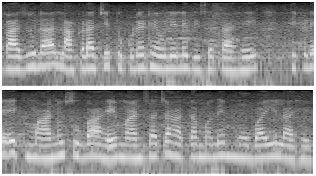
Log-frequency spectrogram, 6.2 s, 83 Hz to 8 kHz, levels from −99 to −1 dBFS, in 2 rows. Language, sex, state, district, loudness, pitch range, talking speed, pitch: Marathi, female, Maharashtra, Mumbai Suburban, -19 LUFS, 195-230 Hz, 145 wpm, 215 Hz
